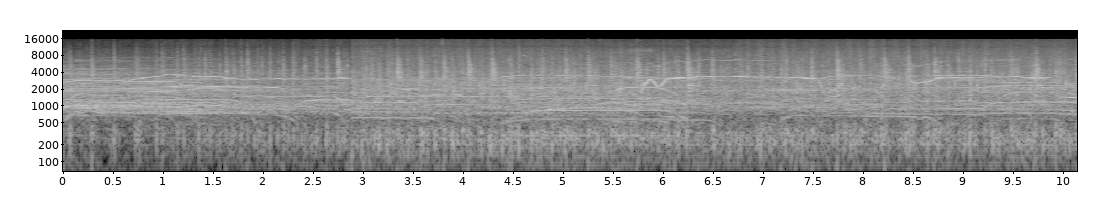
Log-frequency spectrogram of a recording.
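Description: Large crowd cheering, shouting and clapping without pause, many high voices held over a dense patter of claps.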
